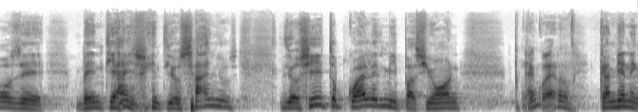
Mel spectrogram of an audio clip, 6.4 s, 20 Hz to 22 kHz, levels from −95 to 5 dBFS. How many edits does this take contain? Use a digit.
2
